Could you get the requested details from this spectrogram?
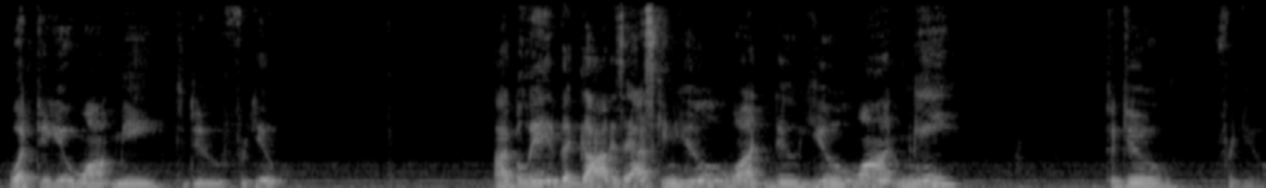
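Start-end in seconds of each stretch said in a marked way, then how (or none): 0.1-2.8 soft, quiet and intimate; tender question. Acted. Jesus asking the listener directly, soft and tender. 7.0-12.5 very slow, soft asking; gentle question. Acted. God asking the listener personally, slow and soft.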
